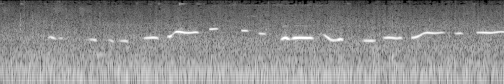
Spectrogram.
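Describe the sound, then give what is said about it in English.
A man whistles a wandering tune while walking his dog in a park, the clear pitched melody rising and falling in short phrases over a steady background hiss, continuous throughout. “Finally, W is for whistling.”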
